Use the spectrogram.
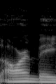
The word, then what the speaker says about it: Arby's: chose the name Arby's the pronunciation of the letters R&B short for rapael brothers okay so the roast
